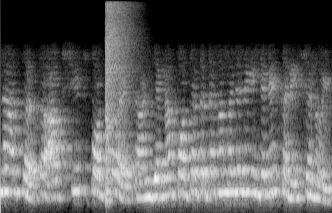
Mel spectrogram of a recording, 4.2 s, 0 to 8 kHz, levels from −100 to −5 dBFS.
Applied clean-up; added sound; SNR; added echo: none; Snare drum; 14 dB; reverberation time 0.5 s.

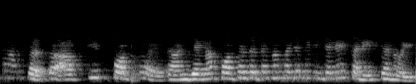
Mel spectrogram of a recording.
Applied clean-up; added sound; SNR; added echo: neural mask model DeepFilterNet 3.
